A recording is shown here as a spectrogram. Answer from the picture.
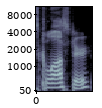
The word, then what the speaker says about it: Gloucester: I pronounced their team the Gloucester Stripers. – Yeah. – But he's like, dude, it's Gloucester. – Yeah, that didn't make any sense. The spelling behind that.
